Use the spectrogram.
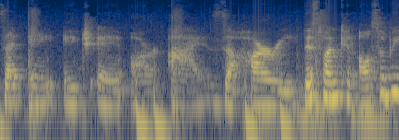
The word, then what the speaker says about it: Zahari: Then for my second and very final name on this list, for the letter Z, I love Zahari, spelled Z-A-H-A-R-I, Zahari.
